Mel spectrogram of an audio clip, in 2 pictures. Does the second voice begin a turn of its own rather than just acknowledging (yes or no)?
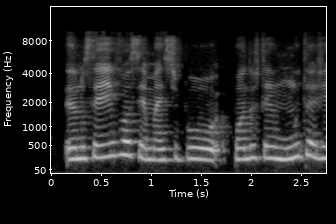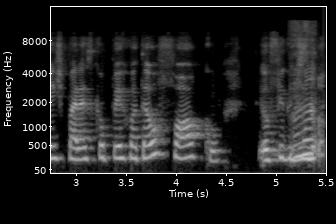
yes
